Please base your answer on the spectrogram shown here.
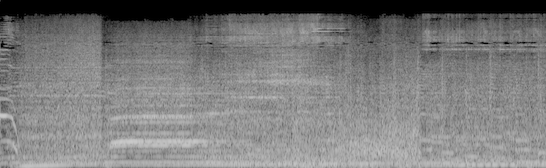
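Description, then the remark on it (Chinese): An approaching train rumbles loudly and steadily throughout, and a brief, tonal whistle sounds over it near the start. The roar continues without a break and grows slightly brighter toward the end. “猪猪做得好，火车就要到了，快点，小丽！”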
